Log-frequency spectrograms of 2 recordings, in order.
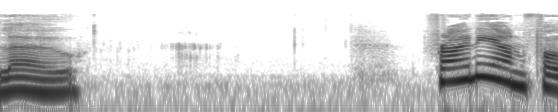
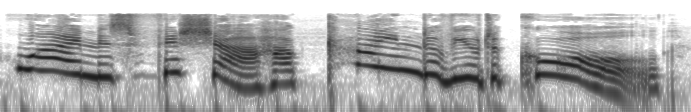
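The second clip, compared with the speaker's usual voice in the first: very high, slow, gushing Irish-free society voice; shrill society hostess; 13 semitones higher, slower than usual. A narrator's reading. Melanie Cryer gushing at Phryne on the phone, very high and slow. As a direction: squeal it out like an affected rich hostess. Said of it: "A shrill voice exclaimed".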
